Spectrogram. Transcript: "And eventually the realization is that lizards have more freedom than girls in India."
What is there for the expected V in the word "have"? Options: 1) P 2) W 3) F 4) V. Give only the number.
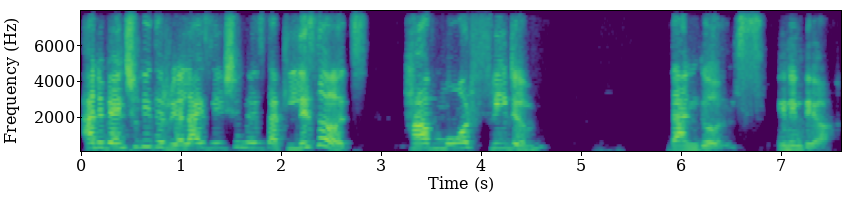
4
